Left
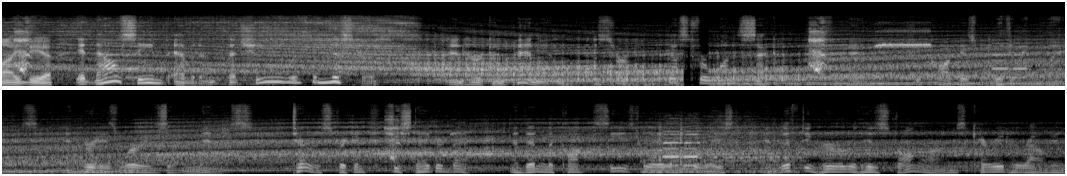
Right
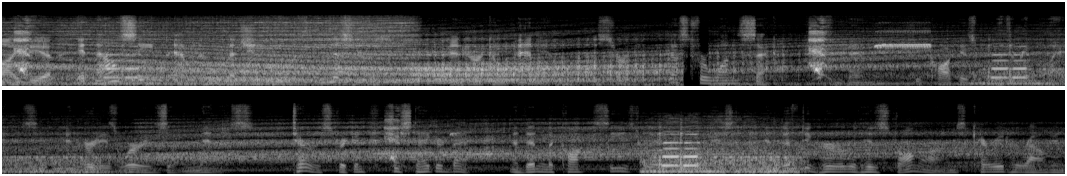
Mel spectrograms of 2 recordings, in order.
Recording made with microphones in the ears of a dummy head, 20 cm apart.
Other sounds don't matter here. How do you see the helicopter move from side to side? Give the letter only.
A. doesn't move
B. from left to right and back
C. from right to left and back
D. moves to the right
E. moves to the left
E.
